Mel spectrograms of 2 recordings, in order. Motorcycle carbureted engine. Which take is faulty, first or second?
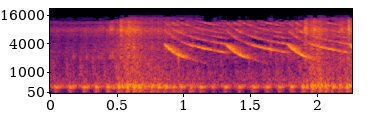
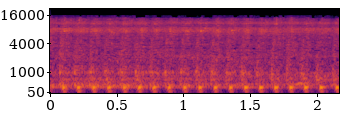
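second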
